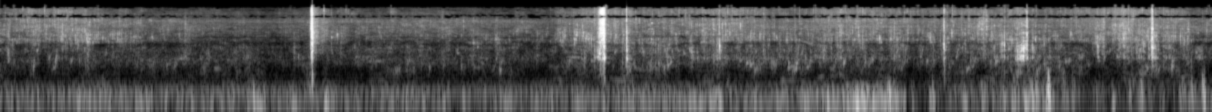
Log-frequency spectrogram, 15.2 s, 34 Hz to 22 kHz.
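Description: Plastic clicks and snaps from a toy M249 gun being handled and loaded with toy shells: two sharp loud clicks about 4 and 7.5 seconds in, then several softer clicks. Faint trickling water runs underneath.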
